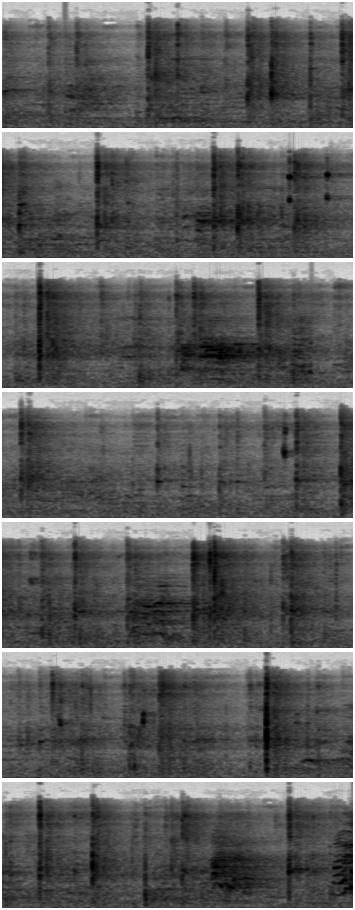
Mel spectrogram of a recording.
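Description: Badminton rackets striking a shuttlecock during doubles rallies: irregular sharp cracks, some spaced a second or so apart, over players' voices.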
